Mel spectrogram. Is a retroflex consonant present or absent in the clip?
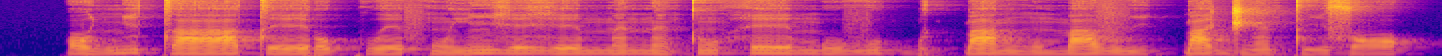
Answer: absent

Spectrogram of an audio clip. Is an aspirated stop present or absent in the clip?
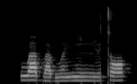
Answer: absent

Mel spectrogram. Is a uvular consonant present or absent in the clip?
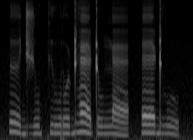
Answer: absent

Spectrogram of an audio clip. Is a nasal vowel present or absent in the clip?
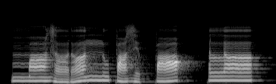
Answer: present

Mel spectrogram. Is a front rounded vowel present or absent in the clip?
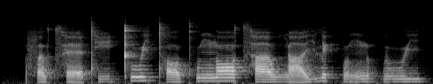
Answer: absent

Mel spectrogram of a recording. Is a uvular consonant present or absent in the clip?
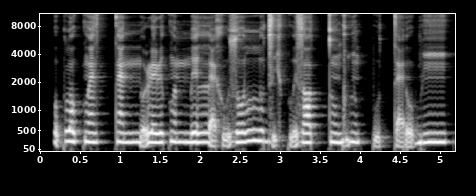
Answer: absent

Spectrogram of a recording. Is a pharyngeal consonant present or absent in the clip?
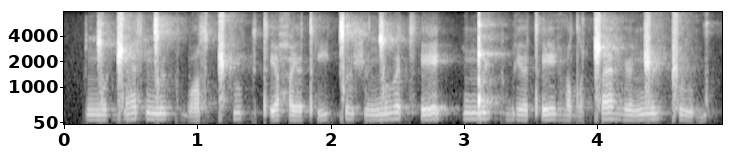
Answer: present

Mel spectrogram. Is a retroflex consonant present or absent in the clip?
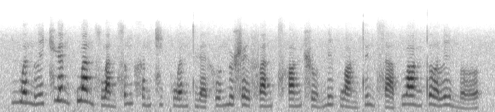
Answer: present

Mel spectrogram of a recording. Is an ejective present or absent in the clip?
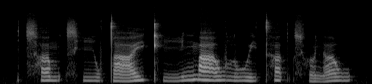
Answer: absent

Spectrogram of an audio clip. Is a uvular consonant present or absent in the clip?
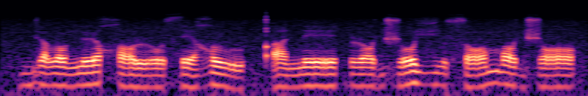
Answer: present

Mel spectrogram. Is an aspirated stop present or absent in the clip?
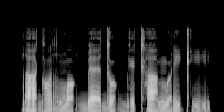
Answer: present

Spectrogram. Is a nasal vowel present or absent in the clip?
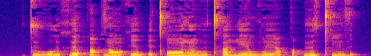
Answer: present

